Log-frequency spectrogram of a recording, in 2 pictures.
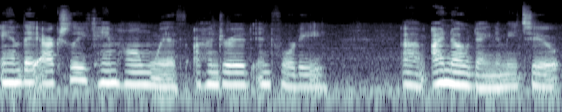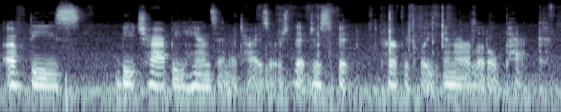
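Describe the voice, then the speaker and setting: A middle-aged woman walks viewers through a craft project, her low voice heavily gravelly and a little stuffy from a cold. She chats casually and greets viewers by name as she works. A steady noise sits under the camera-mic recording. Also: a little slow. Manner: chatty, step-by-step, talks to viewers by name. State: sniffling with a minor cold. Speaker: stamping craft demonstrator. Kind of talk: live craft tutorial. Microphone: camera mic at desk. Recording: noticeable background noise.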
